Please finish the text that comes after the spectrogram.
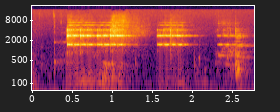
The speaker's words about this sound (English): Oh, well, that's my alarm. Well, that's my alarm telling me that uh, that I have to run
